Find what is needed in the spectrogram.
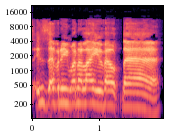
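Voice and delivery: shouted Welsh call into the dark; Welsh accent. Retold or imitated. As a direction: Welsh accent, high and loud. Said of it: "I'm obsessed with your Welsh accent".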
